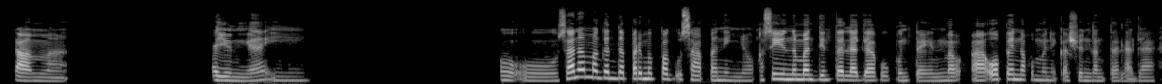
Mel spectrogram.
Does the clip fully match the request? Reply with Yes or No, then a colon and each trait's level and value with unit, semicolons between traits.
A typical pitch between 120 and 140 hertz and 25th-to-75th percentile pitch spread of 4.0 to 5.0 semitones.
No: high, 195 Hz; average, 4.4 semitones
